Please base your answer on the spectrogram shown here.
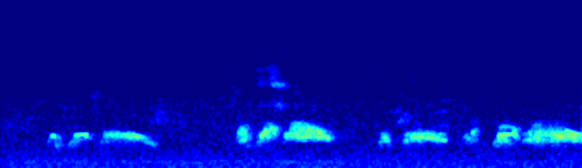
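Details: Decoy spotted dove cooing to lure wild doves: soft, low, slightly throaty coos in short groups of a brief note and a longer drawn note, over steady background hiss.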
